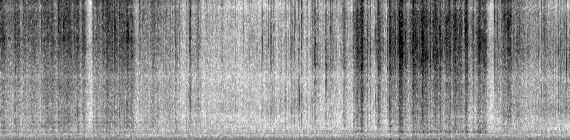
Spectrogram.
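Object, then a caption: Synthetic broom bristles. Fingers and nails flick and rake quickly through blue synthetic broom bristles held in the hands, producing a dense, bright crackling and scratching patter. The rustle swells into sharper, louder flicks near the end, over a steady low hum.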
